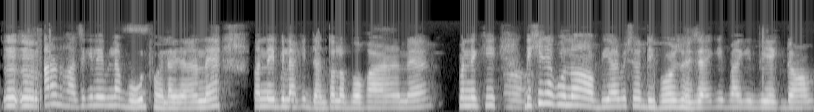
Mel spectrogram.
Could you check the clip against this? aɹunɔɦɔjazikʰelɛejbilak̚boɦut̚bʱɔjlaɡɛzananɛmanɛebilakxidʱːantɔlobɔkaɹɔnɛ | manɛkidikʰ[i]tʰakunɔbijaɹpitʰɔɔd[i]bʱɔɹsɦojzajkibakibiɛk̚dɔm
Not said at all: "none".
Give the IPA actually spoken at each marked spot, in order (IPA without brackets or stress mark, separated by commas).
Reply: i, i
